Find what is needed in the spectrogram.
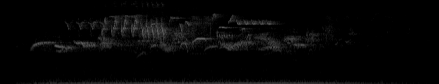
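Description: Faint birdsong: birds chirping and trilling with quick pitch glides, fading out shortly before the title card appears.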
